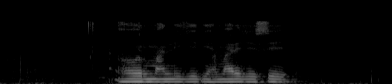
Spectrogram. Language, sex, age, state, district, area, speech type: Hindi, male, 18-30, Uttar Pradesh, Chandauli, rural, spontaneous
